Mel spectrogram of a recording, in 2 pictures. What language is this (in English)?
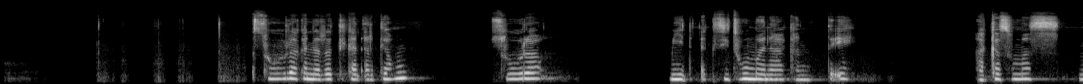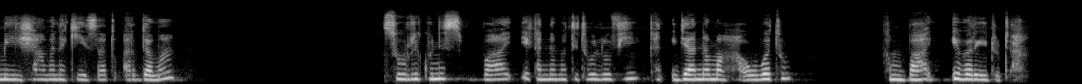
Oromo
